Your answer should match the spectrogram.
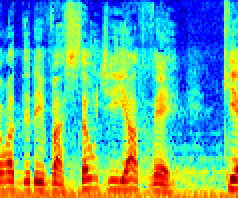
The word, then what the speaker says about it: Iavé: Porque não tem vogal. Não tem vogal. É a palavra YHWH. Não tem vogal. Alguns judeus, no decorrer dos anos, eles meio que formularam um nome para se tornar pronunciável. E aí eles começaram a chamar Deus de Iavé. Iavé. Quando escreveram a Bíblia em português, esse Iavé se tornou Jeová para nós.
